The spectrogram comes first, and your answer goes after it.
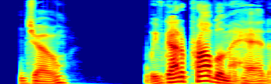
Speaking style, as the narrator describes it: Austin said, doing his best to keep his voice calm

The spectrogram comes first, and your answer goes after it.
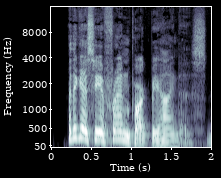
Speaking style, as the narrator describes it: Dirk said calmly to Sarah

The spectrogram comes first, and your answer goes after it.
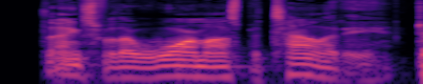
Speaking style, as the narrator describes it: Dirk muttered at Kang

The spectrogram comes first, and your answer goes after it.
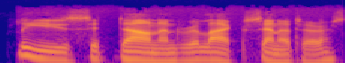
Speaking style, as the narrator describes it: Suma said in a quiet but iceberg tone

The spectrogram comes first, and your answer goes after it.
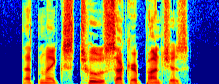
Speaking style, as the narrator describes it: he said softly

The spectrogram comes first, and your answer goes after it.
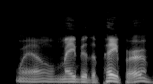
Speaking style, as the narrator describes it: muttered Northrop, beginning to feel distinctly uneasy

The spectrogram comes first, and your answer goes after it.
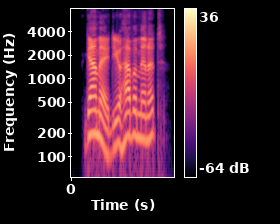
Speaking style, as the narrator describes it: called out from his study

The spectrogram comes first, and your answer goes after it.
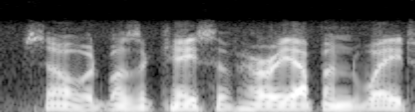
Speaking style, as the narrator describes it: muttered

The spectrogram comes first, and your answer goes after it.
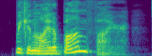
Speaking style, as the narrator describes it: Summer suggested excitedly

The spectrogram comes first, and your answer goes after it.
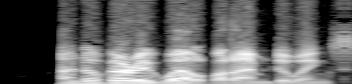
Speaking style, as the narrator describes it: said Amar

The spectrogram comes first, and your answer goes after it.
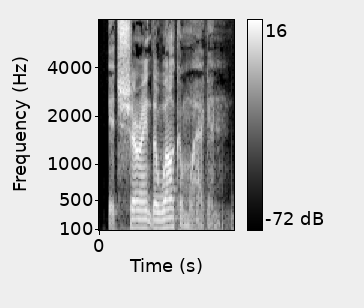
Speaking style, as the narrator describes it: Dirk said dryly

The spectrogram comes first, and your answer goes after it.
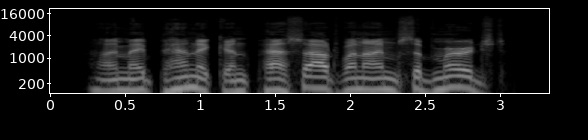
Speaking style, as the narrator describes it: Marquez moaned

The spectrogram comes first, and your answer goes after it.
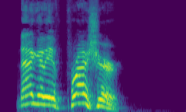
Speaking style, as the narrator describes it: the technician shouted

